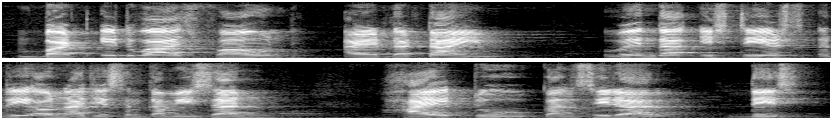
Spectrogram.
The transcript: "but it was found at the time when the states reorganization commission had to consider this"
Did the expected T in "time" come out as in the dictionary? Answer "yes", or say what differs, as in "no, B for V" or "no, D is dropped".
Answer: yes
